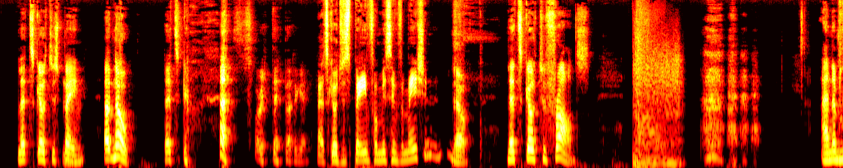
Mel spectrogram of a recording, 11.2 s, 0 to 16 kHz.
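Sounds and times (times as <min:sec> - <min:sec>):
speech: 0:00.2 - 0:07.9, 0:11.0 - 0:11.2
person panting heavily: 0:09.4 - 0:10.2.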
